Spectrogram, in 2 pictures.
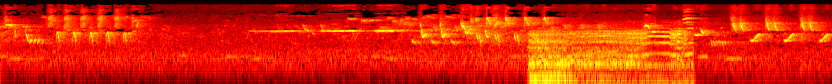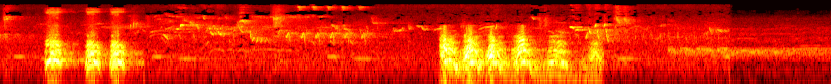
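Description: Birds chirping and singing, with louder animal calls breaking in: three short calls about nine seconds in and a longer pulsing call around thirteen seconds.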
